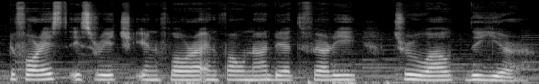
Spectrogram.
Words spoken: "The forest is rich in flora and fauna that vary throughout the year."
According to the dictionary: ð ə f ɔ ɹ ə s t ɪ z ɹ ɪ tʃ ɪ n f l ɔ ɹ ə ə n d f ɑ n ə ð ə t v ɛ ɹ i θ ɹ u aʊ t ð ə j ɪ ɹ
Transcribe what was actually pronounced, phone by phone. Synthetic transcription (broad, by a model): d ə f ɔ ɹ ə s t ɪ s ɹ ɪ tʃ ɪ n f l ɔ ɹ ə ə n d f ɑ n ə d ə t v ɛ ɹ i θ ɹ u aʊ t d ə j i ɹ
